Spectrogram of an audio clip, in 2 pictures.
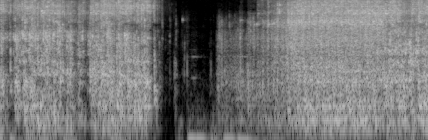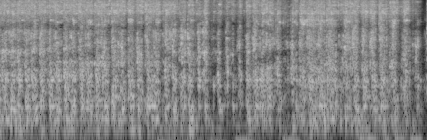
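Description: Loud background music with a stepping bass line, cutting out briefly about two seconds in before coming back.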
